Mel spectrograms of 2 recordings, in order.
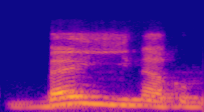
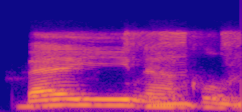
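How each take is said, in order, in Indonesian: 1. Bunyi 'ai' diucapkan keras, tidak dilunakkan. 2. Bunyi 'ai' diucapkan lembut dan halus. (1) "Pengucapannya tidak bainakum tidak" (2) "Lin adalah lem, lembut"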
